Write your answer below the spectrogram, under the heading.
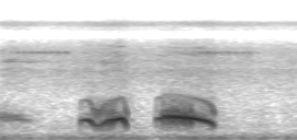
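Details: Brief spotted dove phrase: a faint trailing hum, then a wavering short coo and a longer smooth downslurred coo, hoarse and mellow, in quiet surroundings.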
